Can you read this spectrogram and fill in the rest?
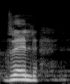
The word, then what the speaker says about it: Vesle: de la vesle. Je suppose qu'on dit, on prononce comme ça, Vel. – Pas le S, voilà.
